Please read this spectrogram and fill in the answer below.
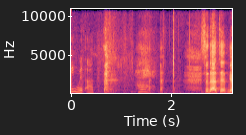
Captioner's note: sighs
